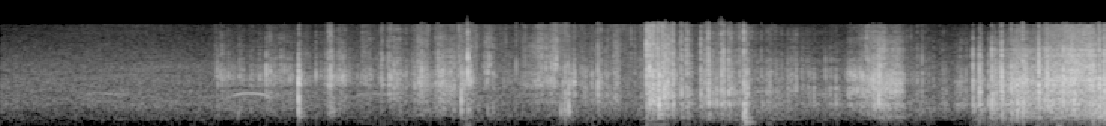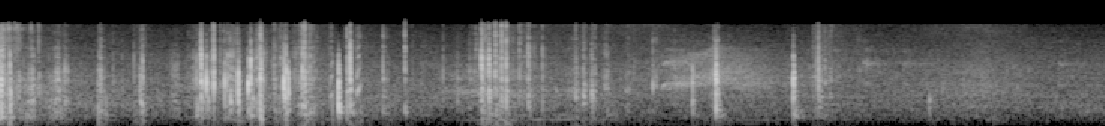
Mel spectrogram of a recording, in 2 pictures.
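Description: Paper towel in a glass bowl crinkling and rustling while a handful of corn seeds is tipped in, with many sharp little clicks, loudest a few seconds in and tailing off near the end.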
